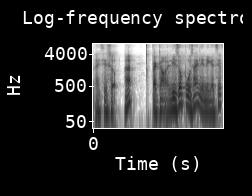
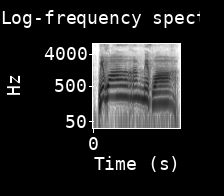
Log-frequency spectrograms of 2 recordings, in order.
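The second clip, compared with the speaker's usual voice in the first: magic mirror call; 14 semitones higher, 4 dB louder, much slower than usual. Pretend. Fairy tale mirror call.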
